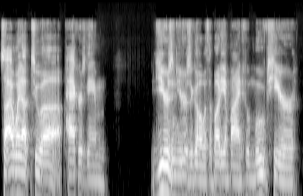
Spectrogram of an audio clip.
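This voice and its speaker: Against a quiet background, a man with a Wisconsin accent speaks at a fairly quick pace in a very deep, low pitch. His intonation stays fairly even. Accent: Wisconsin, noticeable on some words. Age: 30s. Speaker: professional MMA fighter. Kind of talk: interview. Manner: casual, uses fillers.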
